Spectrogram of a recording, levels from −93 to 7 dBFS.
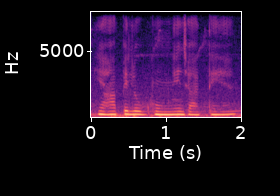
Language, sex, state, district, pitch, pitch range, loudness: Hindi, female, Madhya Pradesh, Umaria, 230 Hz, 225-240 Hz, -12 LUFS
